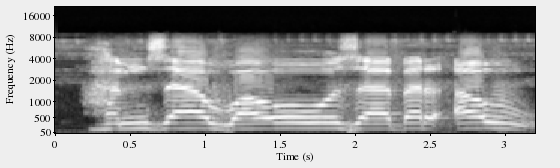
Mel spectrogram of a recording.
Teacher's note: ये जो है वाओ लीन है, इसको झटका भी नहीं लगाएंगे और लंबा भी नहीं करेंगे, न ही मजहूल पढ़ेंगे, इसको नरमी से अदा करेंगे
